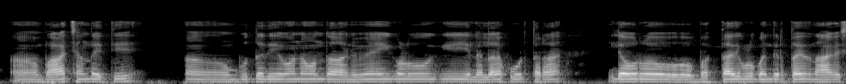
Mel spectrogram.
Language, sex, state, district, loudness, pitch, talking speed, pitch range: Kannada, male, Karnataka, Bijapur, -18 LUFS, 120 Hz, 85 wpm, 115-125 Hz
